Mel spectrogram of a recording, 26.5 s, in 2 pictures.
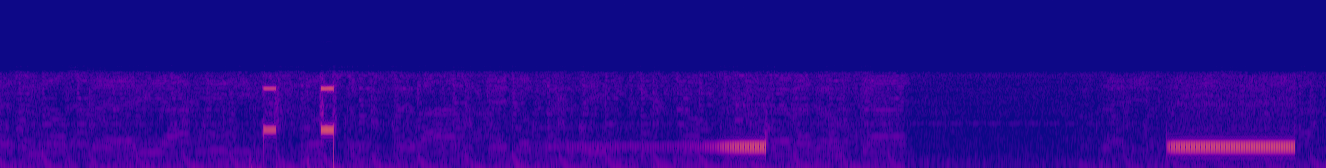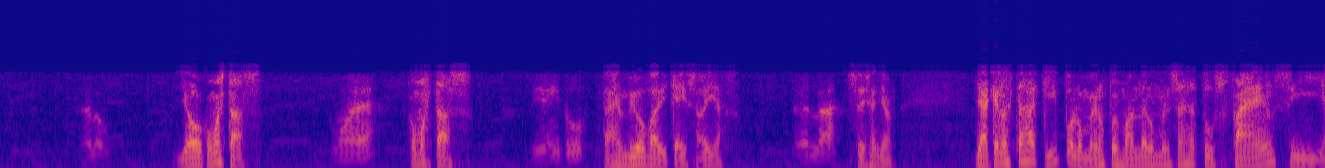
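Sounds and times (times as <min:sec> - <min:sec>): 
soft music: 0:00.0 - 0:09.2, 0:10.8 - 0:22.3, 0:22.9 - 0:26.5
telephone keypad beeps: 0:02.6 - 0:03.4
telephone ringing tone: 0:06.9 - 0:07.7, 0:11.7 - 0:13.0
speech: 0:15.1 - 0:15.9, 0:17.4 - 0:18.0, 0:19.3 - 0:20.6, 0:21.4 - 0:22.3, 0:23.0 - 0:26.5.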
